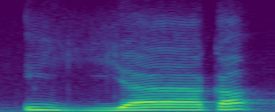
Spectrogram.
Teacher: ہے، یا مشدد ہے، لہذا یا کو سختی کے ساتھ ایاک، تشدید بھی ہے اور یا الف مدہ بھی ہے، اس لیے یا کو تھوڑا لمبا بھی کریں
